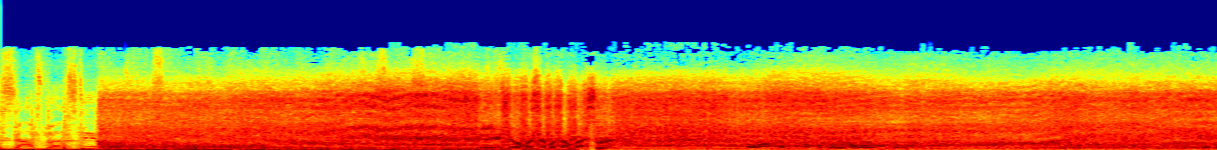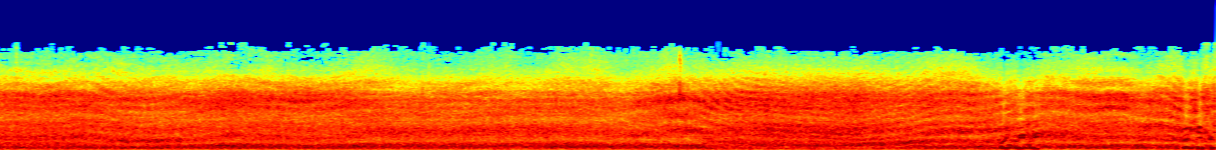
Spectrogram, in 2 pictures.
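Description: Steady, loud rushing of a large waterfall plunging into a rocky gorge. Heavy rock music plays over it at first and cuts off about six seconds in.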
